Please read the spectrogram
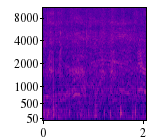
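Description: Faint laughter and murmuring from an audience reacting to a joke, with a few small clicks near the end.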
